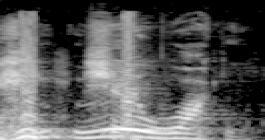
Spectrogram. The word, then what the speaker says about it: Myawki: Myawki. Right. That is a... First of all, congratulations on pronouncing it so correctly.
